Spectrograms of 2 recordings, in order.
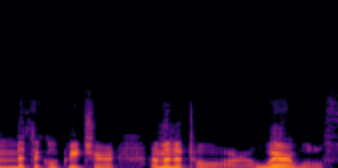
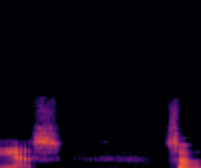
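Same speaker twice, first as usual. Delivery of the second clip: usual speaking voice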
